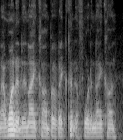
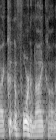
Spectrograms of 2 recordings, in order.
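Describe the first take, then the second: First: Quiet. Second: Said in the usual way. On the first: Real, not acted. Repeats complaint, second time dropped.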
